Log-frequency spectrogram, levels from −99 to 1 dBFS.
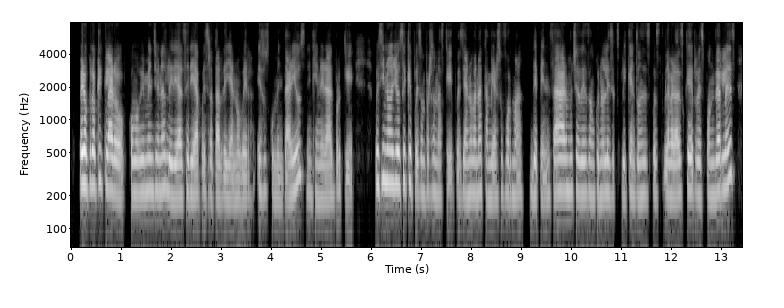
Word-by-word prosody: pero 250 0 +13
creo 255 0 +5
que 275 0 -3
claro, 225 -4 +4
como 210 -1 0
bien 215 +1 +1
mencionas, 225 +1 -1
lo 215 - +4
ideal 200 0 +3
sería 150 - 0
pues, - - -7
tratar 100 -2 -2
de 100 0 -2
ya 95 -1 -3
no 100 +1 -6
ver 100 - -5
esos 220 0 -8
comentarios 220 - -2
en 210 - -11
general 100 - -4
porque, - - -8 0.4
pues, 255 -1 +1
si 275 - +3
no, 260 -1 +5
yo 255 0 +6
sé 260 - -1
que, 255 - +1
pues, 210 - -4
son 215 -1 -5
personas 210 -2 -8
que, - - -8
pues, - - -10
ya 205 - -2
no 210 +1 -3
van 210 0 -2
a 220 - -1
cambiar 200 -2 -5
su 215 +2 -12
forma 205 0 -6
de 210 -1 -1
pensar, 220 +2 +1
muchas 220 -1 -2
veces, 210 0 0
aunque 205 0 -5
uno 205 0 -3
les 210 0 -1
explique, 205 +1 -8
entonces, 200 0 -5
pues, 200 - -8
la 105 -1 -1
verdad 100 0 +2
es 105 - -7
que 225 - +2
responderles 220 +8 0
210 Hz, 240 wpm, -24 LUFS, 200-225 Hz, 0.4 s, pero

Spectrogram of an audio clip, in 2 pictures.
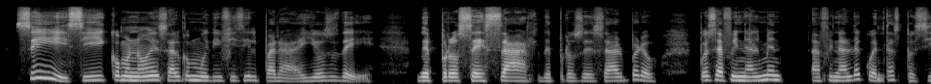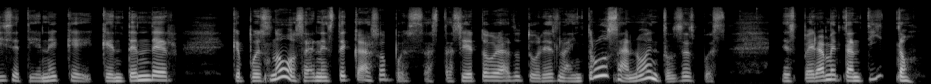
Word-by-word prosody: Sí, 275 - +6
sí 190 +4 +7
como 195 -1 +2
no 185 +1 +3
es 205 -1 +3
algo 185 +2 -1
muy 190 -2 0
difícil 180 +1 -4
para 160 -5 -4
ellos 170 +5 -6
de 175 - -4 0.4
de 175 0 +3
procesar 175 -2 +6
de 155 +1 -8
procesar 165 +2 -4
pero, 180 -9 -5 0.4
pues, 195 0 +2
a 195 - +6
finalment 190 +2 +1 0.3
a 170 - -3
final 175 0 -2
de 230 - -2
cuentas, 200 0 -4
pues 160 -5 -5
sí, 185 +1 -2
se 180 -2 -3
tiene 160 +4 -7
que 165 -5 -9
que 160 - -3
entender 190 +4 0 0.5
que, 170 - -5
pues 165 +3 -3
no, 340 +10 +2
o 345 - +1
sea, 170 -1 -2
en 175 - -2
este 175 +4 -1
caso, 220 +2 -4
pues, - - -6
hasta 150 0 -8
cierto 165 +3 -3
grado 180 +2 -4
tú 155 -4 -9
eres 155 +3 -6
la 155 -5 -7
intrusa, 155 - 0
¿no?, 210 - -2
entonces, 185 - -2
pues, - - -8 0.5
espérame 160 +7 -1
tantito. 180 - -2
180 Hz, 165 wpm, -22 LUFS, 165-195 Hz, 0.5 s, sí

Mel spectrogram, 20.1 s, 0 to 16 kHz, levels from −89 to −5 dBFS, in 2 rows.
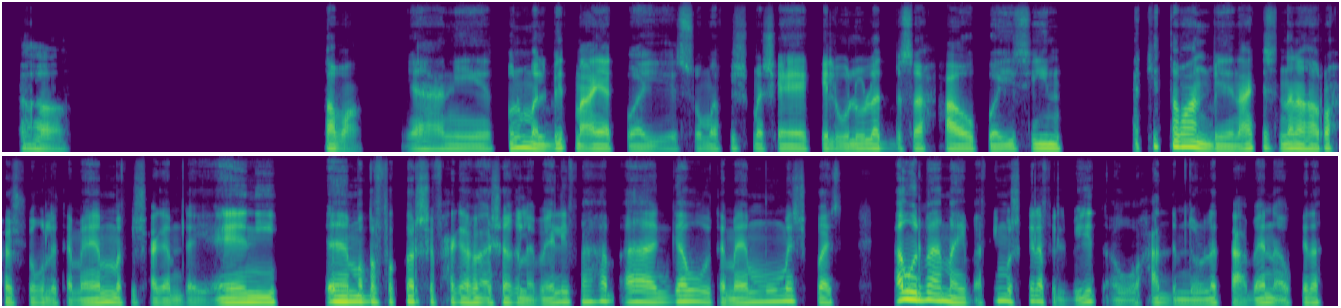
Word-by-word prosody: آه. 95 -3 -4 1.9
طبعًا، 90 -6 -1 0.3
يعني 95 0 -4
طول 120 +2 +2
ما 125 -4 +4
البيت 105 +5 -1
معايا 95 +1 +4
كويس 95 0 -7
وما 95 0 -6
فيش 110 0 -9
مشاكل 100 0 -1
والولاد 105 +3 0
بصحة 100 0 0
وكويسين 100 +2 0 0.6
أكيد 155 - -6
طبعًا 150 -8 +6
بينعكس 105 +5 0
إن 110 - +2
أنا 115 0 +5
هاروح 110 +3 -1
الشغل 100 -1 -4
تمام، 100 +8 0
ما 110 - +1
فيش 100 -1 -12
حاجة 95 -1 -1
مضايقاني، 110 +6 +3 0.4
آآ 130 0 +7
ما 130 0 +4
بافكرش 130 0 -1
في - - -9
حاجة 110 0 0
بقى 105 -2 +1
شاغلة 105 -3 -1
بالي، 100 +6 -2
فهابقى 125 0 0
الجو 130 +1 +1
تمام 110 +5 0
وماشي 140 +2 0
كويس. 115 -2 -1 0.4
أول 185 -1 +9
بقى 165 -2 +5
ما 125 -6 +4
يبقى 110 - -5
فيه 155 - -2
مشكلة 140 -1 -1
في 120 - -16
البيت 95 +8 -5
أو 85 0 -10
حد 100 0 -6
من 90 -1 -5
الولاد 95 +3 -3
تعبان 95 +5 0
أو 85 -2 -4
كده، 105 0 -1
105 Hz, 160 wpm, -26 LUFS, 95-120 Hz, 1.9 s, أول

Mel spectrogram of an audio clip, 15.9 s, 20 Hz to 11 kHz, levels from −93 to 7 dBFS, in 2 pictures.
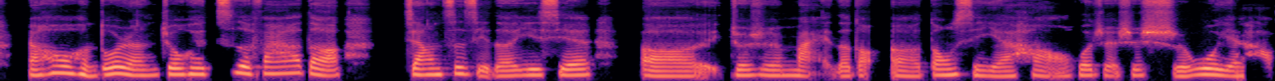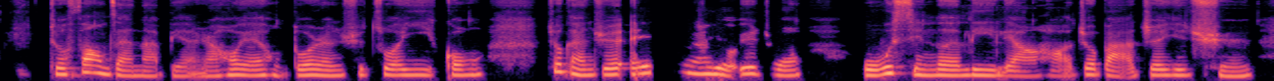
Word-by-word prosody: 然 190 0 0
后 250 +2 +3
很 205 -7 +1
多 225 +3 +6
人 190 -3 +1
就 210 0 +3
会 215 0 +2
自 250 +2 +4
发 240 +2 -1
地 190 -7 +2 0.4
将 205 0 +2
自 230 +1 +2
己 - - 0
的 165 +2 -1
一 195 +2 +1
些， 195 +1 +2 0.3
呃， 160 -1 +1 0.2
就 185 -1 -1
是 185 -2 -2
买 175 -2 -3
的 160 - -3
东 180 - -3
呃， 160 -2 -3
东 195 +3 0
西 205 -4 0
也 160 0 -2
好， 165 0 -3
或 185 +1 -1
者 180 -3 -5
是 185 - -2
食 160 -5 +3
物 205 +2 +4
也 170 - 0
好， - - -3 0.5
就 215 - +2
放 260 +3 +3
在 185 -5 0
那 160 -1 -5
边， 165 -1 -8
然 165 - -5
后 195 +1 0
也 185 -1 -1
有 190 - -2
很 185 -2 -8
多 190 +1 +1
人 180 -1 -1
去 200 - -7
做 195 -1 -1
义 190 0 -2
工。 195 +2 -1 0.4
就 300 - +1
感 195 -6 +1
觉， 205 +1 +2
哎， - - -2 0.3
竟 260 - -4
然 230 - +3
有 205 -5 +4
一 230 +1 +4
种 185 -1 -4 0.4
无 185 +6 +5
形 205 -6 +2
的 180 -1 +3
力 185 -1 +1
量 160 -2 -2
哈， - - -7
就 205 -1 -1
把 185 - -1
这 190 -1 -1
一 185 0 -1
群 170 -2 0
190 Hz, 265 characters per minute, -20 LUFS, 180-210 Hz, 0.5 s, 多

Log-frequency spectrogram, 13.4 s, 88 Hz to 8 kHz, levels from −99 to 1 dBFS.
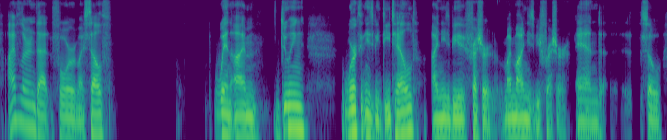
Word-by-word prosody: I've 165 +2 -2
learned 140 -5 -2
that 95 -4 -2
for 90 -3 -2
myself 95 +5 -1 2.1
when 105 -1 +2
I'm 95 -4 +1 0.4
doing 130 +3 +4 0.7
work 115 +2 +4
that - - -3
needs 100 -3 +2
to - - -10
be 80 -2 0
detailed, 110 +9 +2 0.3
I 85 - 0
need 90 0 +3
to 85 - +1
be 85 -1 +2
fresher, - - -1 0.2
my 90 0 0
mind 90 0 +4
needs 80 - -1
to - - -10
be - - -4
fresher. - - -5 0.2
And, 75 -2 -3
eh, - - -9 0.8
so 80 -2 -3
95 Hz, 125 wpm, -29 LUFS, 85-110 Hz, 2.1 s, doing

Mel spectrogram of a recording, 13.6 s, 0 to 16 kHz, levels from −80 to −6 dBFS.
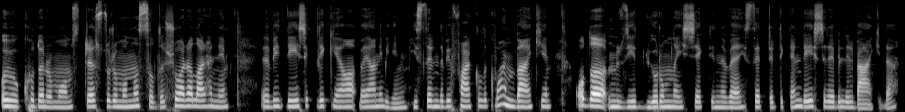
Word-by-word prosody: uyku 195 -1 +2
durumun, 175 -2 0
stres 190 +1 -1
durumun 190 -1 0
nasıldı? 175 -4 0
Şu 215 +3 0
aralar, 200 -1 +4
hani, 185 -2 -3 0.5
eee, 185 0 -3
bir 200 -1 -2
değişiklik 200 0 -2
ya, 185 -1 0
veya, 185 +1 -1
ne 200 +1 -2
bileyim, 160 -1 -6
hislerinde 190 +1 -1
bir 195 - 0
farklılık 200 +2 -2
var 255 +3 0
mı? 210 -6 +2
Belki 190 +1 +1 0.4
o 215 - +2
da 200 -2 +10
müziği 180 -1 0
yorumlayış 180 +1 0
şeklini 170 -1 -4
ve 165 -2 +1
hissettirdiklerini 175 +1 -4
değiştirebilir 180 -2 -1
belki 140 -2 -2
de. 175 +5 -6
185 Hz, 135 wpm, -25 LUFS, 175-195 Hz, 0.5 s, da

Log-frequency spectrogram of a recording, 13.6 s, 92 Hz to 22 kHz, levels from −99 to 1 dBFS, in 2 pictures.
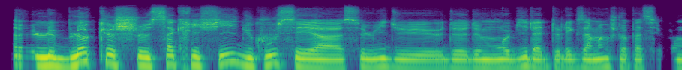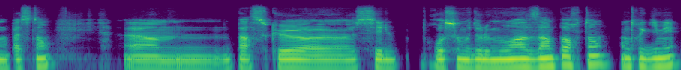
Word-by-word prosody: Heu, 140 - -1
le 130 0 +8
bloc, 130 +10 +4
que 160 -2 +3
je 135 -1 +6
sacrifie 140 +4 +1
du 130 -5 +1
coup, 140 +6 0
c'est, 125 -7 +2
heu, 100 -1 +2
celui 115 +2 -1
du 100 -2 -5
de 100 0 -4
de 105 +1 -5
mon 105 +1 -2
hobby-là, 110 +1 -1
de 100 -1 -9
l'examen 105 +3 -3
que 115 - -6
je - - -9
dois 100 - -6
passer 100 -2 -9
pour 105 - -20
mon 100 -1 -6
passe-temps, 115 +6 -6 0.7
hem, 90 -1 -6
parce 105 -1 -2
que, - - -9 0.7
heu, - - -10
c'est 105 0 -2
l 100 0 -7 0.4
grosso 105 0 +6
modo 105 +1 -2
«le 105 - -1
moins 110 +2 +1
important» 140 +4 0
entre 120 0 -4
guillemets, 120 +5 -2
110 Hz, 165 wpm, -19 LUFS, 100-125 Hz, 0.7 s, le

